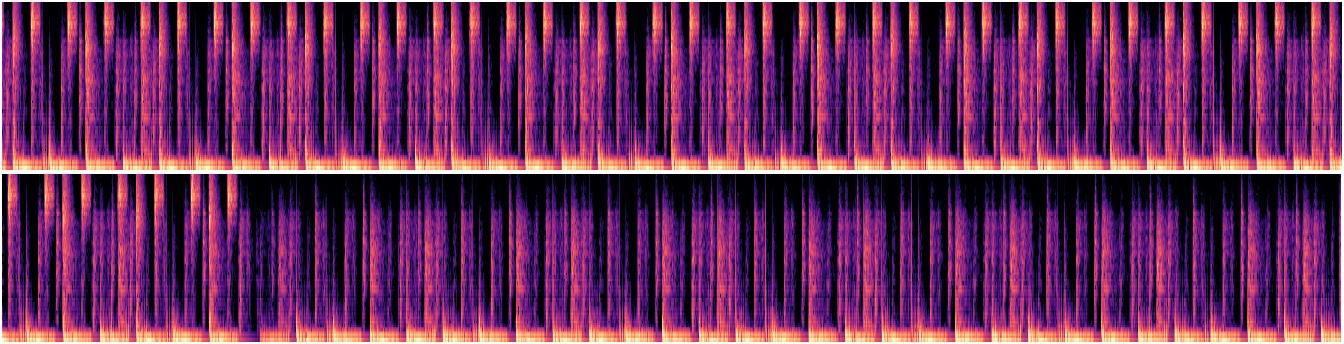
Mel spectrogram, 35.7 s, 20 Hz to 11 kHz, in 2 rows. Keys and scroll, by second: 20.6 super+d, 33.5 d.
